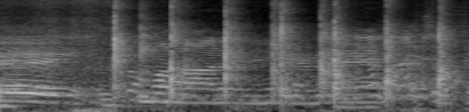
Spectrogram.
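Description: Hands clapping in quick, even claps, about six or seven a second, starting about half a second in.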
